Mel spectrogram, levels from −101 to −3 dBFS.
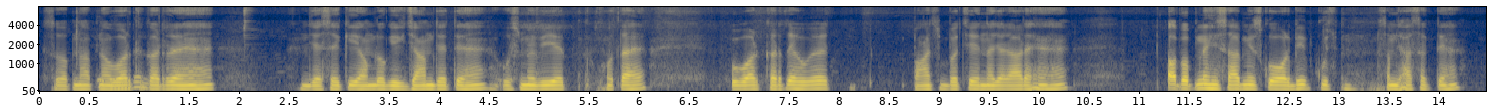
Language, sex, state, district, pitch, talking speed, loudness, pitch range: Hindi, male, Bihar, East Champaran, 120 Hz, 155 wpm, -20 LUFS, 120-125 Hz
